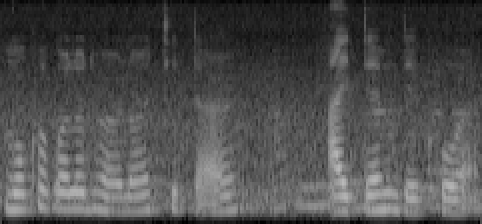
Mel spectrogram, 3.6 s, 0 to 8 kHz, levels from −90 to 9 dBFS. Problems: constant background noise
